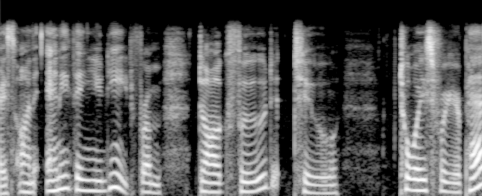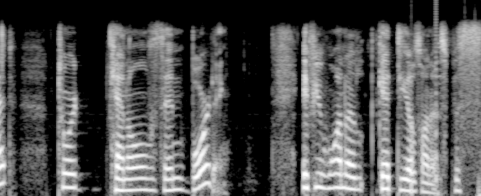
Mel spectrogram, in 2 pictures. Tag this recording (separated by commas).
Speech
